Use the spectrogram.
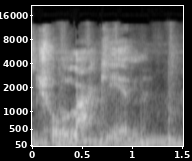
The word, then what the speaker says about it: Tcholakian: looked it up and found out how you pronounce his name is Tcholakian.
